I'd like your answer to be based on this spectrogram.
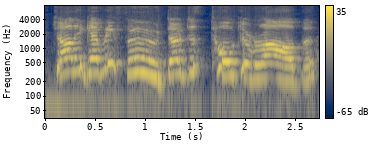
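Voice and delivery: calling out. Real, not acted. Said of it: "calling out for food".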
